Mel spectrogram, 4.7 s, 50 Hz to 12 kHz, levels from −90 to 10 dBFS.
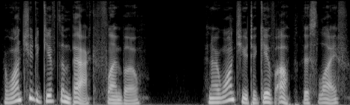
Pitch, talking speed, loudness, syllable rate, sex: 140 Hz, 220 wpm, -20 LUFS, 4.9 syllables/s, male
